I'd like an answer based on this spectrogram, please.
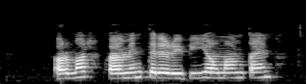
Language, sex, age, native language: Icelandic, female, 50-59, Icelandic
